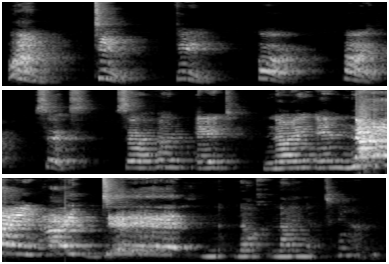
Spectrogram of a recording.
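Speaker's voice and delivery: proud puppet. Acted. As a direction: count proudly and get it wrong. Puppet counts loudly, muddles.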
